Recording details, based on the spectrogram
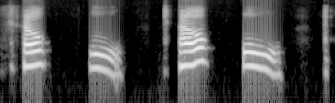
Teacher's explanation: Ha pada setengah kerongkong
